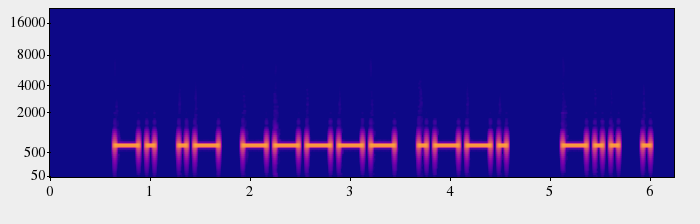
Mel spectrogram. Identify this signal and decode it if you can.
Morse code, heard as a keyed tone, about 15 wpm, 700 Hz. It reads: NA0P DE
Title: USA Callsign DE Callsign - 4 Characters - 15wpm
